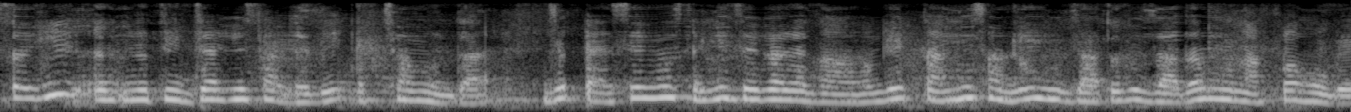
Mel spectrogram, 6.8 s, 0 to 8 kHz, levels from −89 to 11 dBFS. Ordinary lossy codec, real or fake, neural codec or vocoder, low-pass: none; fake; codec, 44.1 kHz, 3.4 kbps, Pupu-Codec; 7.2 kHz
